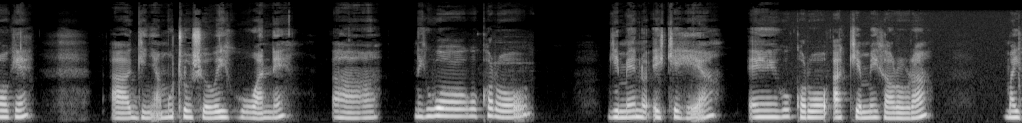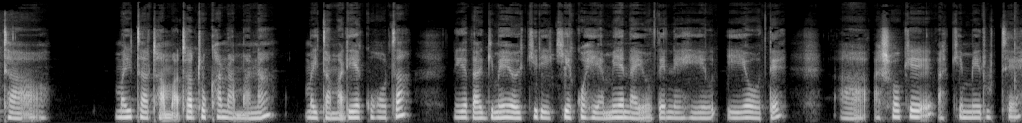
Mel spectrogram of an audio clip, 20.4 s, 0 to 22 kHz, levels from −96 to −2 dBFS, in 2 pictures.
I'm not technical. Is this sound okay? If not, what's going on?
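No. From 7.55 to 10.7 seconds the speech shows digital radio blending to analogue. The radio lost its digital signal and faded over to the station's FM broadcast of the same programme, then faded back. Each changeover takes about 0.4 seconds. While on FM, a faint hiss sits under the speech, and the overall loudness shifts slightly.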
